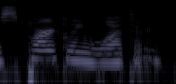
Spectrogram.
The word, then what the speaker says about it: sparkling water: So here we um we put emphasis on spark. So sparkling water. Sparkling water. First syllables of each word.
